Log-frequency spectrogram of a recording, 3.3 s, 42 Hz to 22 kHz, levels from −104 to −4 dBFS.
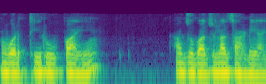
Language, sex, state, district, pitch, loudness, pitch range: Marathi, male, Maharashtra, Pune, 100 Hz, -18 LUFS, 95-105 Hz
